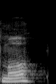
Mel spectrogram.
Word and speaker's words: Maw: I presume that's how you pronounce it. I haven't just made a hash that, have I? – T- yeah, Thomas Maw, yeah, M A W.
